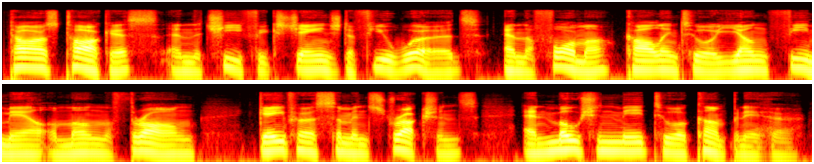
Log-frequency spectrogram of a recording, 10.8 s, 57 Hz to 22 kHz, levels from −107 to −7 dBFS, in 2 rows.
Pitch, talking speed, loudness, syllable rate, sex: 120 Hz, 165 wpm, -22 LUFS, 4.6 syllables/s, male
